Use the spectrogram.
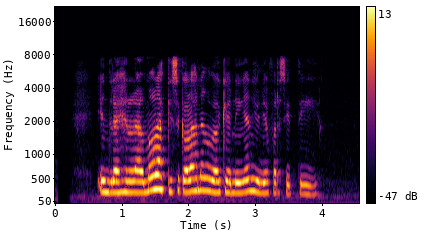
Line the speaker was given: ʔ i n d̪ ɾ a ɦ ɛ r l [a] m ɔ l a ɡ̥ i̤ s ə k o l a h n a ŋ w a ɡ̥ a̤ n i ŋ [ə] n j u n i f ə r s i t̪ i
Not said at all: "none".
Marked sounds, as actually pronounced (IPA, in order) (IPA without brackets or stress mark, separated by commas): a, a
